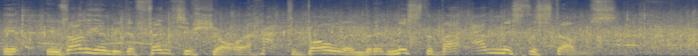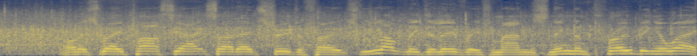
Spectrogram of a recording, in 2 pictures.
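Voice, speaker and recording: Man commentating live cricket over outdoor noise. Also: a little high. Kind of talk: live ball-by-ball cricket radio commentary mixed with casual chat. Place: commentary box at a cricket ground. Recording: outdoor ground noise behind voice.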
